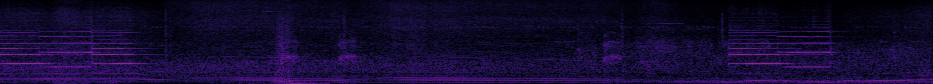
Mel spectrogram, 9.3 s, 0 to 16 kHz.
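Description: A French gendarmerie two-tone siren in GTA 5 alternates between two pitches over a steady engine rumble, loud and continuous throughout.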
